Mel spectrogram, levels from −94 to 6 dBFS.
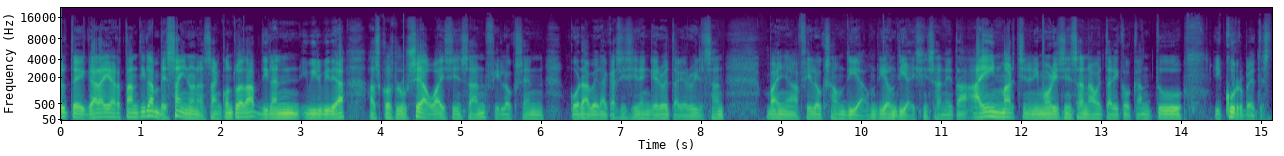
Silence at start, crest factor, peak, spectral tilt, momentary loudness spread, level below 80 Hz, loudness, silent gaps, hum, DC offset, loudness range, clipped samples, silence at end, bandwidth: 0 s; 18 dB; -4 dBFS; -6 dB/octave; 10 LU; -44 dBFS; -24 LUFS; none; none; under 0.1%; 5 LU; under 0.1%; 0.05 s; 16 kHz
